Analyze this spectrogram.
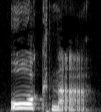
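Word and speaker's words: окна: very often is that there are many dye syllabic words words with two syllables that are stressed on the second syllable in the singular and then the stress shifts to the first syllable in the plural so window becomes ocna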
